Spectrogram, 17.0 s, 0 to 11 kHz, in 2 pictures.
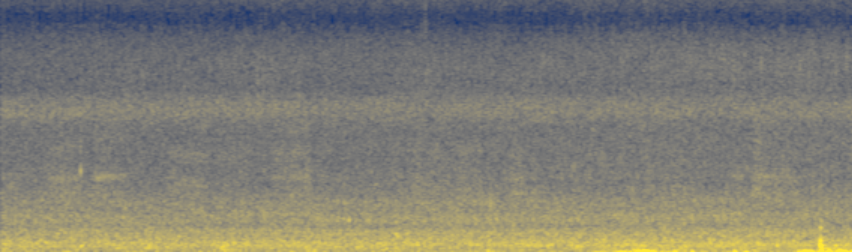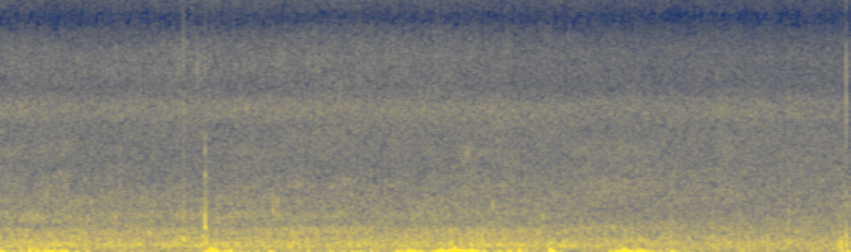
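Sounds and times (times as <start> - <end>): wind buffeting microphone: 5.8 - 15.4.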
